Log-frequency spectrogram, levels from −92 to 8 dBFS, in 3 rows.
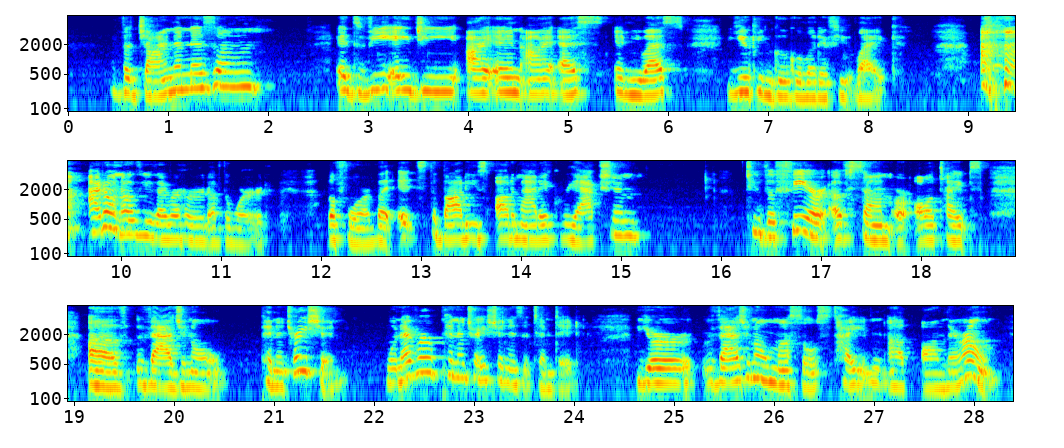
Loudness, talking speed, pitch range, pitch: -20 LUFS, 105 wpm, 185-230 Hz, 200 Hz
